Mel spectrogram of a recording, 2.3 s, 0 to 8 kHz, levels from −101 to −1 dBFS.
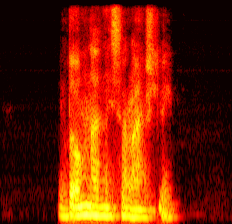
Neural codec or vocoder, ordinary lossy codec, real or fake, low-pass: codec, 24 kHz, 1.5 kbps, HILCodec; none; fake; 7.2 kHz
